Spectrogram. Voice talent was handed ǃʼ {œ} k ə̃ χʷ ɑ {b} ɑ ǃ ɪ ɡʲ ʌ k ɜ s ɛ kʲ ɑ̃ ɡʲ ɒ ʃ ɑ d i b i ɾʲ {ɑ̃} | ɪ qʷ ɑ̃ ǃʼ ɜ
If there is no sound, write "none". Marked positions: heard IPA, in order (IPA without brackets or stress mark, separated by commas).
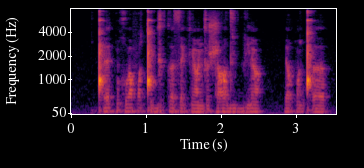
ɛ, f, ɑ̃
